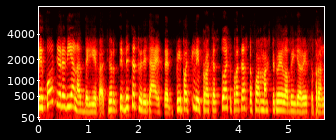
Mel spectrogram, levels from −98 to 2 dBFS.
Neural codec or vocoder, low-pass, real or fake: codec, 16 kHz, 2 kbps, X-Codec, WavLM features, trained on Multilingual LibriSpeech; 7.2 kHz; fake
